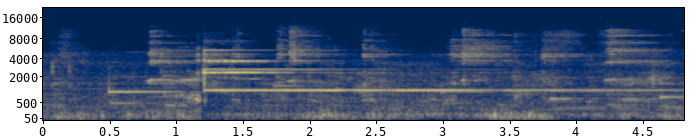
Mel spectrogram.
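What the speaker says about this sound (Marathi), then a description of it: "घंटा आहे." A temple bell in a Hanuman shrine in Dahivali village is struck once, ringing out with a sharp metallic clang and a long sustained hum that rings on for several seconds over the low murmur of the surroundings.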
